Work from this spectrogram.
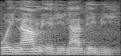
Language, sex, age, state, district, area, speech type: Manipuri, male, 45-60, Manipur, Imphal West, rural, spontaneous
